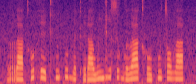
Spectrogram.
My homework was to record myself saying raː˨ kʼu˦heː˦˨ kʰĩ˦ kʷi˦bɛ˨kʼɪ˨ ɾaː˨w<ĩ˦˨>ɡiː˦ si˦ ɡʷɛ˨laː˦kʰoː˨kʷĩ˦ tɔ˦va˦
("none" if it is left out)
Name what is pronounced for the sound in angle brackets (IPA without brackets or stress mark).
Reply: ĩ˦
